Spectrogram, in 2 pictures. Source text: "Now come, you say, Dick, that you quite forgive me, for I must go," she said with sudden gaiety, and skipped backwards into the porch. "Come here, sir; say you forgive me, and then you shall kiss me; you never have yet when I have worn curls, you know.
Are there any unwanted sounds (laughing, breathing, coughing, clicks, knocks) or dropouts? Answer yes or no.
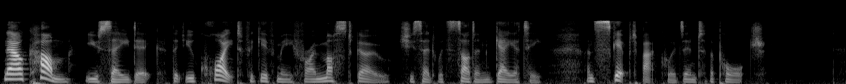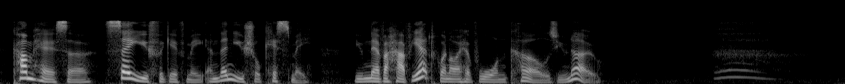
yes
